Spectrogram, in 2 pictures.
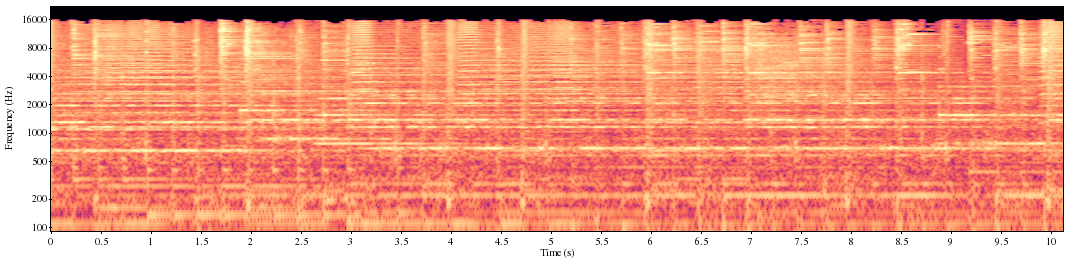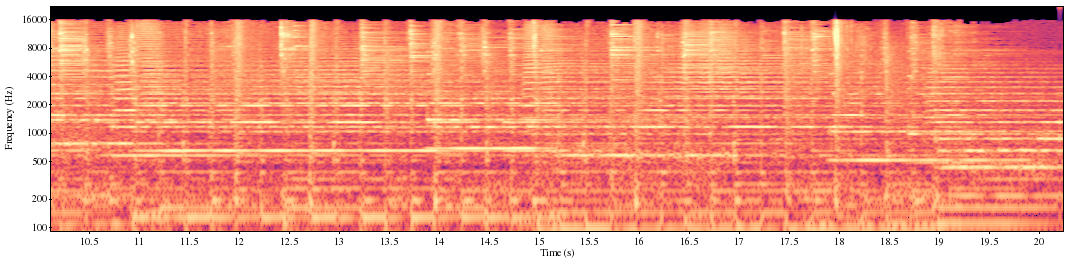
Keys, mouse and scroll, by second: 6.6 double click, 15.9-18.5 scroll up 1.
